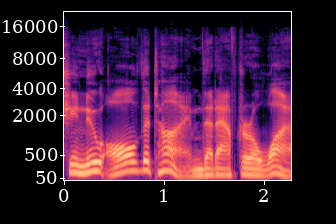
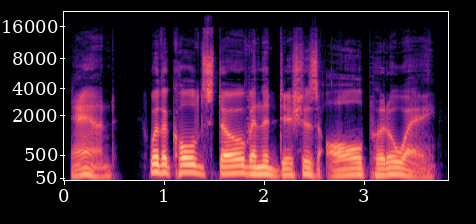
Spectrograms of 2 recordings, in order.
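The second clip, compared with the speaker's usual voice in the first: ordinary delivery, nothing marked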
